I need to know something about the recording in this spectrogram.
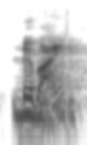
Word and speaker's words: Debye: तो एक साइंटिस्ट है, उनका नाम था पीटर JW डिबाई या डिबे, जो प्रोनाउंसिएशन आप करते हो।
